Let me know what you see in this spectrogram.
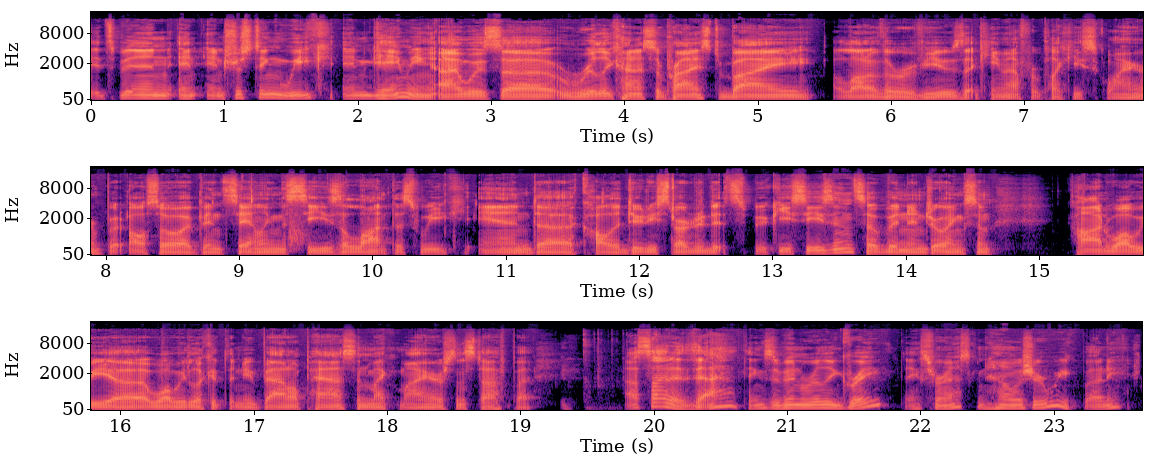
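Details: Adult male speaker; normal speech.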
